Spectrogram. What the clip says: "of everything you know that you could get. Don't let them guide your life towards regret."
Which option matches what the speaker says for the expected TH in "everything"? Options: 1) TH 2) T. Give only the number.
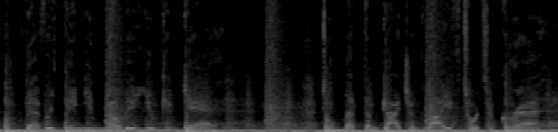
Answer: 1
